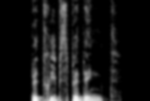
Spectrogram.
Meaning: operational (related to the operation of a machine, a business, etc.)
- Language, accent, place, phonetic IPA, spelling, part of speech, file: German, Germany, Berlin, [bəˈtʁiːpsbəˌdɪŋt], betriebsbedingt, adjective, De-betriebsbedingt.ogg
